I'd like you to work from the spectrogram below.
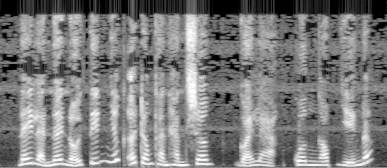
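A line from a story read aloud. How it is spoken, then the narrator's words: Smiling speech. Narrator (Vietnamese): Khúc Phi Yên mỉm cười nói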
